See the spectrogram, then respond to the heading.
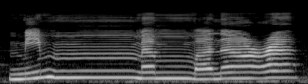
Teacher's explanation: मीम को मीम तशदीद से मिलाएंगे और गुन्ना करेंगे।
